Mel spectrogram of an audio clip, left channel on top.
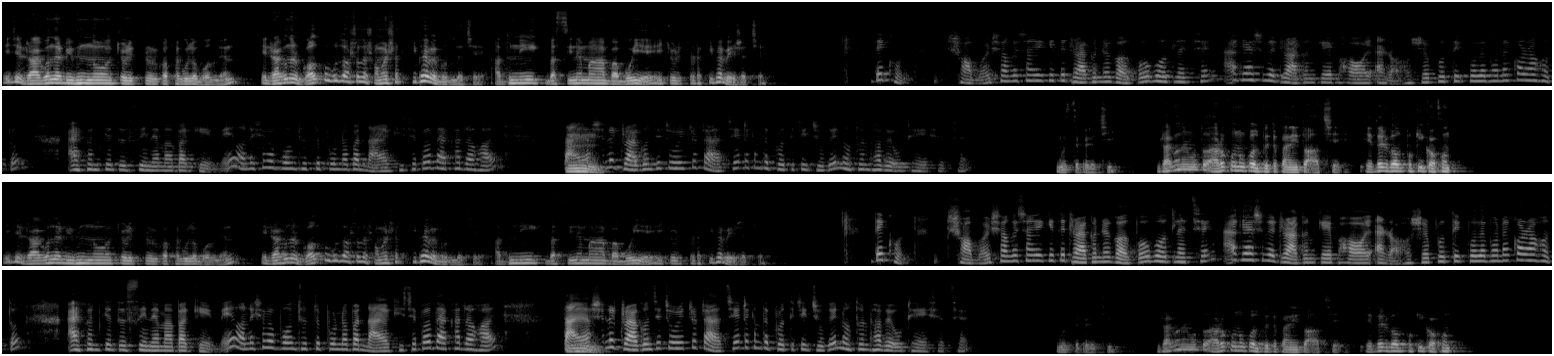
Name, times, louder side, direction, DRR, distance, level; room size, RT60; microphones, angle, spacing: voice 1, 0.0-7.6 21.1-21.5 26.0-26.6 27.1-30.0, left 6 dB, 70° left, 0.4 m, -30 dB
voice 2, 8.4-20.8 21.1-25.2, right 5 dB, 50° right, 0.6 m, -37 dB
11.0 x 5.5 x 5.9 m
head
